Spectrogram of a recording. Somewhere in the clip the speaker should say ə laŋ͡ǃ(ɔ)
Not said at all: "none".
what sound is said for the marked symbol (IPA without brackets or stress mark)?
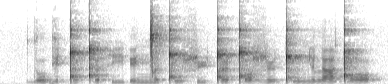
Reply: ɔ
